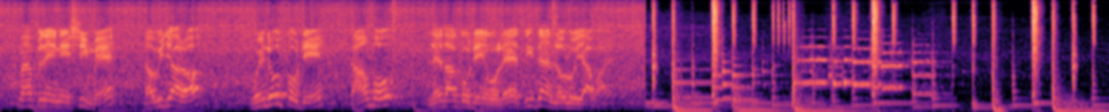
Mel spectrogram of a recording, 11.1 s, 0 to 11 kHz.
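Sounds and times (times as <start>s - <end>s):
man talking: 0.1s - 6.2s.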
